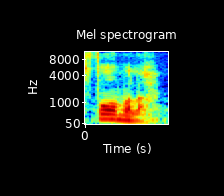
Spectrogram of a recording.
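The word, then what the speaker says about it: Fuvahmulah: So next what I'm about to show you is an example from it's called you know uh sounds like math formula formula but it's spelled fuva mula but it's formula and it's a bit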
